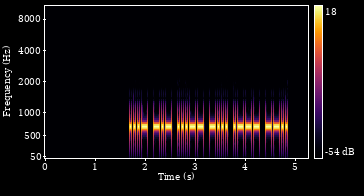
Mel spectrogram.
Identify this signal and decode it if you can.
Morse code, heard as a keyed tone, about 30 wpm, 700 Hz. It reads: VK3BJZ
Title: DXCC-100 Call Signs - 6 Characters - Repeated 3x - 30wpm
